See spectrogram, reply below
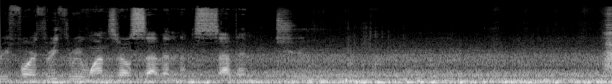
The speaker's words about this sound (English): I am currently driving, and this is always fun, you know that.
